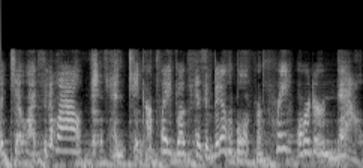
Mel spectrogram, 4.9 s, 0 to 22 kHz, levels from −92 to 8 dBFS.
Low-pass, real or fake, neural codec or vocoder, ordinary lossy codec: 7.2 kHz; fake; codec, 24 kHz, 1 kbps, SNAC; AAC, 48 kbps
